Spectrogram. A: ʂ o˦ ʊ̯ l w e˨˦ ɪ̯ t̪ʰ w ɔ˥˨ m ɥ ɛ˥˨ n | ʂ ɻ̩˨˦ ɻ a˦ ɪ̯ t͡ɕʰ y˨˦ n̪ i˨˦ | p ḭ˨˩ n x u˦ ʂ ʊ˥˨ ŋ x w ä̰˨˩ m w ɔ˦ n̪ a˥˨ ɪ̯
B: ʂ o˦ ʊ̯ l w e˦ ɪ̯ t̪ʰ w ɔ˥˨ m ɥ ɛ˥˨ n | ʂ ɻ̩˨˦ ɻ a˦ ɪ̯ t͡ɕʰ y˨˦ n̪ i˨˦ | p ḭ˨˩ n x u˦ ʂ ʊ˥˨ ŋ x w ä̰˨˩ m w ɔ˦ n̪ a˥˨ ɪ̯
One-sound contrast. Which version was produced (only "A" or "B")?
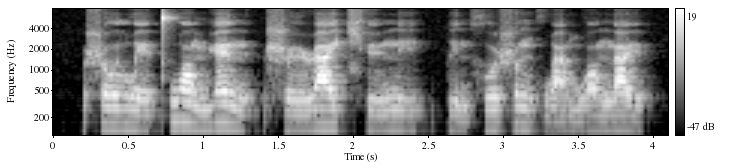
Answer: A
